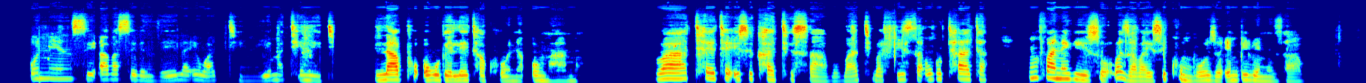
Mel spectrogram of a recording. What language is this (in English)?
North Ndebele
